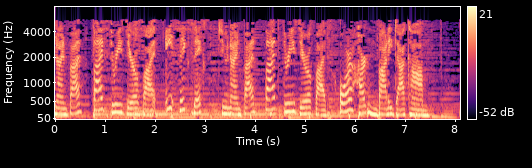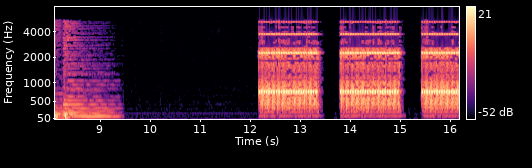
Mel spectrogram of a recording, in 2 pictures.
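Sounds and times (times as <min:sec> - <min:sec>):
speech: 0:00.0 - 0:07.6
telephone ringing: 0:12.2 - 0:16.1.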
